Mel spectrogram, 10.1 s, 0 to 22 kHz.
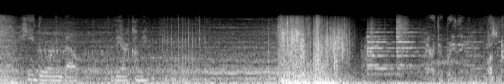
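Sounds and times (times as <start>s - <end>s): loud booming crash: 5.5s - 7.2s
warning bell ringing: 7.2s - 10.0s.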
